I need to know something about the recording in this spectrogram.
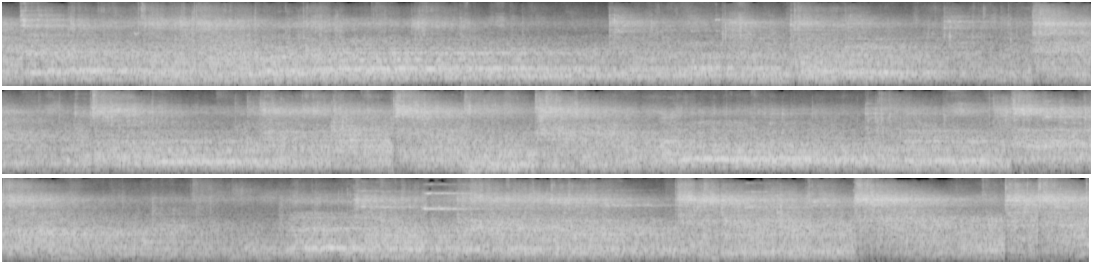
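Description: Lacrosse sticks clack together.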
